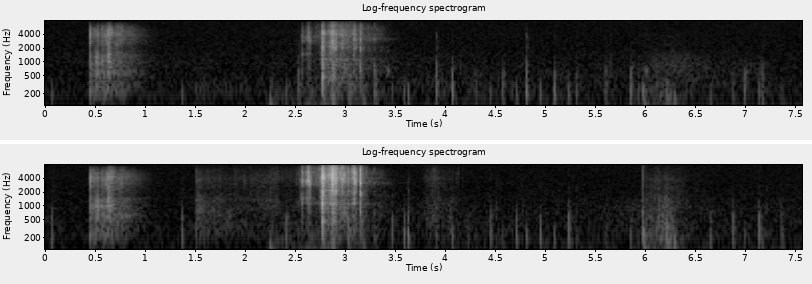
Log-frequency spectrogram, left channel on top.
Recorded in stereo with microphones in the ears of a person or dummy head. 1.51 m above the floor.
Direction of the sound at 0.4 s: 10° right (ahead or behind).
